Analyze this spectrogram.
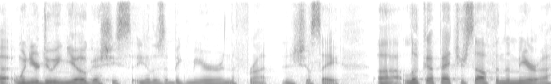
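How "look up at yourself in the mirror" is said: put-on Southern Alabama accent, pitched up. Quoting an Alabama yoga instructor's class instruction, imitating her Southern Alabama accent. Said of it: "a yoga instructor from Alabama, and I love her accent".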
